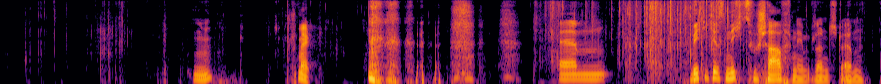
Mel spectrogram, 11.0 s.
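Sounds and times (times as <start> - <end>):
person chewing a çiğ köfte wrap rolled in dürüm bread: 0.0 - 4.6
speech: 2.4 - 2.8, 3.7 - 4.0, 7.0 - 7.7, 8.6 - 10.9
laughter: 4.6 - 5.9.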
